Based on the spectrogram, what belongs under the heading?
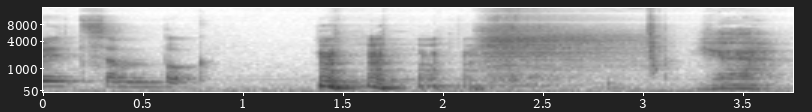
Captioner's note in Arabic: يضحك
